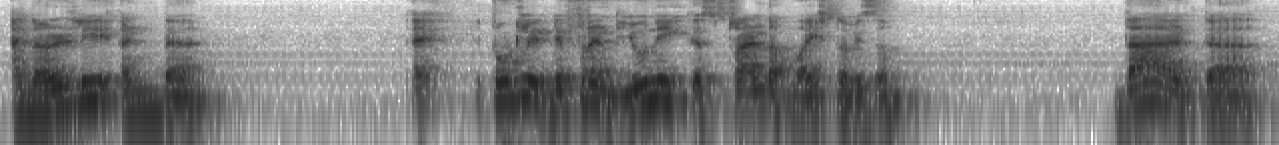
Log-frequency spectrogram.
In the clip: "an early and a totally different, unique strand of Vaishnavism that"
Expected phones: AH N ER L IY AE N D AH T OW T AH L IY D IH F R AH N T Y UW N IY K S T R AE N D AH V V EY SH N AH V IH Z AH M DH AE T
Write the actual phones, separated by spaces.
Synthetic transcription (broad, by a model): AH N ER L IY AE N D T OW T AH L IY D IH F R AH N T Y UW N IY K S T R AE N D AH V V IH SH N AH V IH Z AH M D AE T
